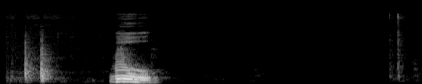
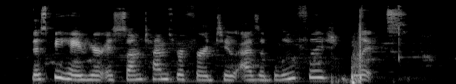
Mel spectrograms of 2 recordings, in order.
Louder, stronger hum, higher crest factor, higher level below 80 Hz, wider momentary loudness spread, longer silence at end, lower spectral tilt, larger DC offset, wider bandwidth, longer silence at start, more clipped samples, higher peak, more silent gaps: first, -17 LUFS vs -27 LUFS; neither; second, 18 dB vs 26 dB; second, -62 dBFS vs -46 dBFS; first, 17 LU vs 9 LU; first, 2.65 s vs 0.25 s; first, -8.5 dB/octave vs -3 dB/octave; neither; second, 11.5 kHz vs 16.5 kHz; about the same, 0.25 s vs 0.3 s; neither; about the same, -4 dBFS vs -4 dBFS; neither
